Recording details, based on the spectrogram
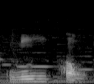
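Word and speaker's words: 日本: Ini kanji yang artinya Jepang, dibaca Nihon.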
